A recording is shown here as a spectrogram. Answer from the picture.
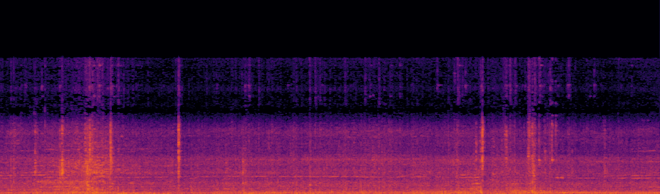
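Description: Ride noise inside a moving NWOW electric tricycle on a wet road: a steady hum from the drive and tyres, with the cabin frame and curtains rattling. Several sharp clicks or knocks cut through, the loudest about a second in and around six seconds.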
